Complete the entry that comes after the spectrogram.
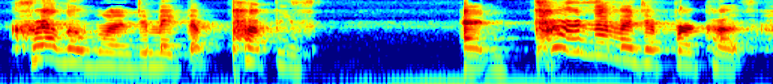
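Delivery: plain reading voice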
